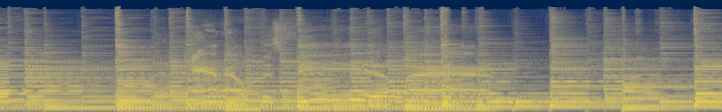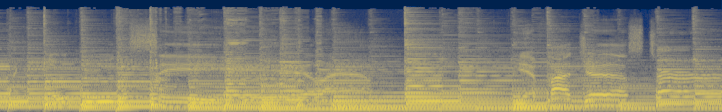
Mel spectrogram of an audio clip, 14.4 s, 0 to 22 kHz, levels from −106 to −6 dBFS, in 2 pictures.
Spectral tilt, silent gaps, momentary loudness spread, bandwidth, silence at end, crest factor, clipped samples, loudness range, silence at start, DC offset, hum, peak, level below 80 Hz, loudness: -6 dB/octave; none; 5 LU; 17.5 kHz; 0 s; 16 dB; under 0.1%; 2 LU; 0 s; under 0.1%; none; -4 dBFS; -36 dBFS; -20 LUFS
